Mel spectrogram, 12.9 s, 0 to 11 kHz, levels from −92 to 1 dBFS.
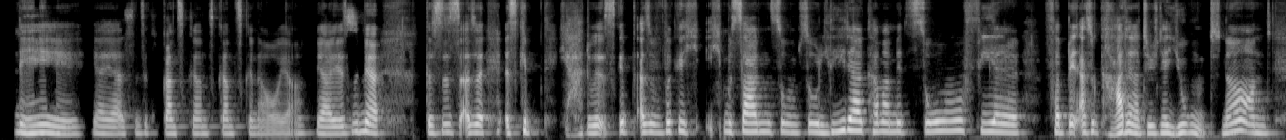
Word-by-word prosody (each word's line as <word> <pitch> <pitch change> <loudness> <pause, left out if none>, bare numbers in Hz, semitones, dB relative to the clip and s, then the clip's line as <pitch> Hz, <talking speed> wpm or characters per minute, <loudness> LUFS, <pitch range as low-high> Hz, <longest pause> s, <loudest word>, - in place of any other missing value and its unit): Ne, 175 -4 +1
ja, 170 - -6
ja, 160 -1 -3
da - - -4
sind 170 +2 -13
sie 180 - -11
ganz 170 -1 -2
ganz 170 0 -7
ganz 165 -1 -6
genau, 85 - -9
ja. 130 - -10
Ja, 165 -1 +1
es 165 +1 -1
sind 210 +1 -1
ja 180 -4 +5 0.4
das 180 0 0
ist 195 -1 -1
also, 190 0 +2 0.2
es 170 +1 +2
gibt, 230 - -3
ja - - -10
du, 175 - 0
es 180 0 0
gibt 215 -1 -1
also 195 0 0
wirklich 215 -2 -1
ich - - -13
muss 205 -2 0
sagen, 210 -1 +5
so 200 -1 -3
so 200 +2 0
Lieder 225 +5 +5
kann 220 -2 -3
man 215 -1 +2
mit 210 -1 -2
so 225 +3 +2
viel 215 -5 +1 0.2
verbin 195 0 +1
also, 195 +2 +1
grade 180 +7 +4
natürlich 175 -1 0
in 185 - +3
der 180 - +2
Jugend, 185 -1 -2
ne? 220 +6 +3
Und 180 -2 -2
190 Hz, 215 wpm, -23 LUFS, 170-210 Hz, 0.4 s, ja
